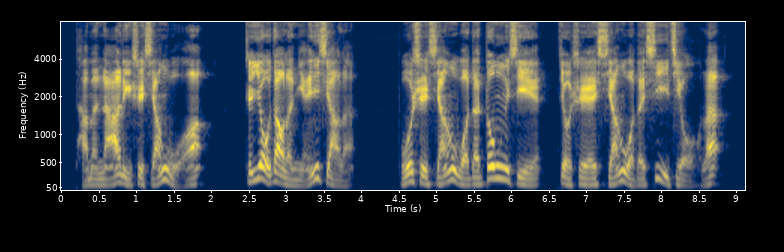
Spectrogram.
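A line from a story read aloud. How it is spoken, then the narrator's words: Laughing. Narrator (Chinese): 贾珍笑说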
